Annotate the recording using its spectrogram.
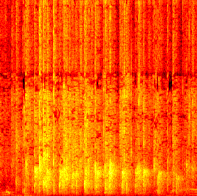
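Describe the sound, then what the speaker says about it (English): An audience at a storytelling book fair claps in a moderate, uneven burst of applause, with voices audible over the clapping. "Guys, clap for this guy."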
